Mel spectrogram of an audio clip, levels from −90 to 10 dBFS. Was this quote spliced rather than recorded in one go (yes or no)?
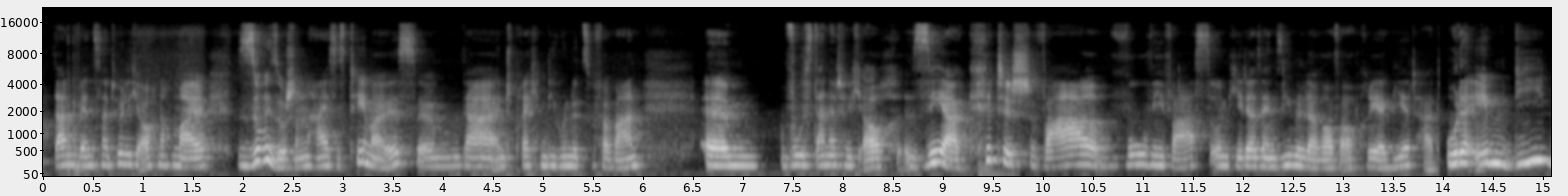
yes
